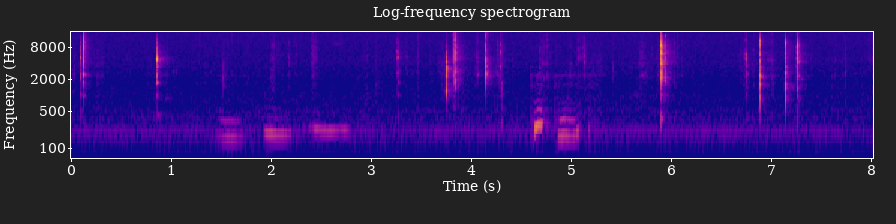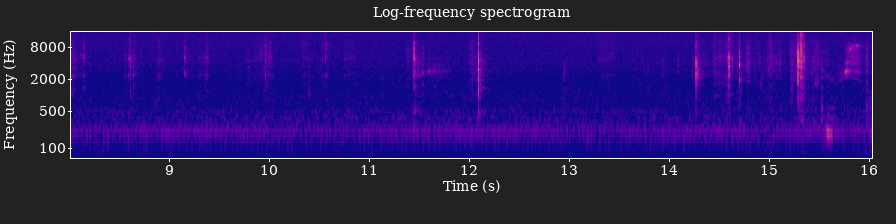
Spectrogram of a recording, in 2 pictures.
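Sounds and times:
faint steady hum: 0.0 - 16.0
thin plastic clicking and crinkling: 3.2 - 6.1, 6.7 - 12.2, 14.2 - 16.0.

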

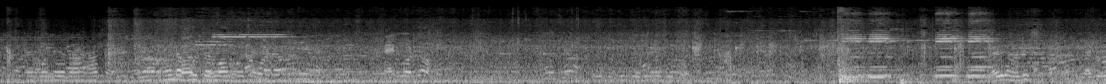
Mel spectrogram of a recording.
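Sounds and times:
crowd chatter: 0.0 - 11.0
vehicle horn honking: 2.1 - 3.0, 8.4 - 10.1.

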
